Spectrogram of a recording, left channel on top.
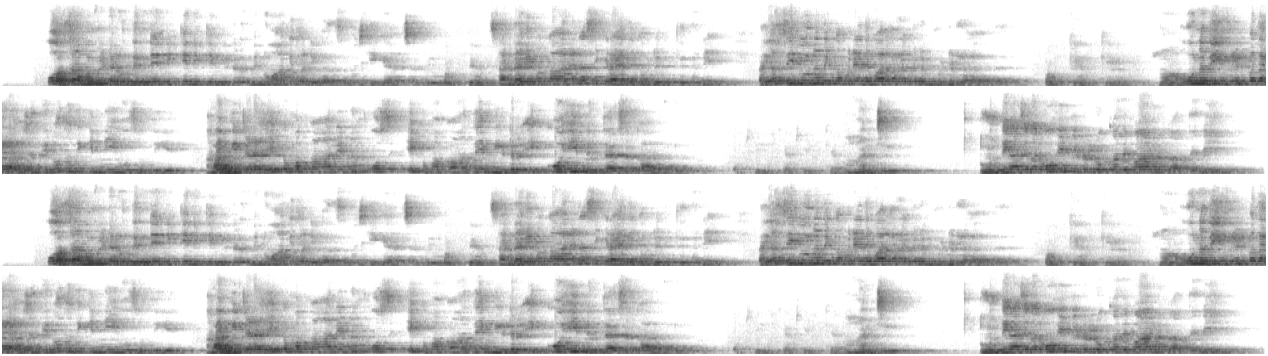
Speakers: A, on the left; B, on the right.
A: ਓ
B: ਪਤਾ
A: ਸਭ
B: ਨੀ
A: ਮੀਟਰ
B: ਜੀ ਸਾਡੇ
A: ਹੁੰਦੇ
B: ਤਾਂ
A: ਨੇ ਨਿੱਕੇ-ਨਿੱਕੇ ਮੀਟਰ, ਮੈਨੂੰ ਆ ਗੀ ਤੁਹਾਡੀ ਗੱਲ ਸਮਝ ਕੀ ਕਹਨਾਂ ਚਾਂਦੇ ਓ।
B: ਓਕੇ ਓਕੇ
A: ਸਾਡਾ ਵੀ ਮਕਾਨ ਏ ਨਾ, ਅਸੀਂ ਕਿਰਾਏ ਤੇ ਕਮਰੇ ਦਿੱਤੇ ਦੇ ਨੇ ਤੇ
B: ਅੱਛਾ
A: ਅਸੀਂ
B: ਜੀ
A: ਵੀ ਓਨਾਂ ਦੇ ਕਮਰਿਆਂ ਦੇ ਬਾਰ ਅਲੱਗ-ਅਲੱਗ ਮੀਟਰ ਲਗਾਇਆ ਦਾ ਐ।
B: ਓਕੇ-ਓਕੇ।
A: ਹਾਂ ਉਹਨਾਂ ਦੀ ਯੂਨਿਟ ਪਤਾ ਲੱਗ ਜਾਂਦੀ ਨਾ ਓਥੋਂ ਦੀ ਕਿੰਨੀ ਯੂਜ ਹੁੰਦੀ ਏ।
B: ਹਾਂਜੀ
A: ਲੇਕਿਨ ਜੇੜਾ
B: ਹਾਂਜੀ
A: ਇੱਕ ਮਕਾਨ ਏ ਨਾ ਉਸ ਇੱਕ ਮਕਾਨ ਤੇ ਮੀਟਰ ਇੱਕੋ ਹੀ ਮਿਲਦਾ ਐ ਸਰਕਾਰ ਵੱਲੋਂ।
B: ਠੀਕ ਐ ਠੀਕ ਹੈ
A: ਹਾਂਜੀ ਹੁਣ ਤੇ ਅੱਜ ਕੱਲ ਉਹ ਵੀ ਮੀਟਰਰ ਲੋਕਾਂ ਦੇ ਬਾਹਰ ਲਗਾਤੇ ਨੀ।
